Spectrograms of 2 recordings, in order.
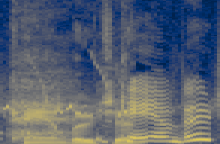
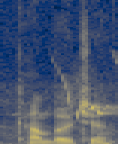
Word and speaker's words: kombucha: them um i make can you say it making bucha cambucho that no that's not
